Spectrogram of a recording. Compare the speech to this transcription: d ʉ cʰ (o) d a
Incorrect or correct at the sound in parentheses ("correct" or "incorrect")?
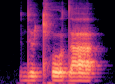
correct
